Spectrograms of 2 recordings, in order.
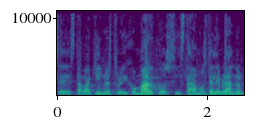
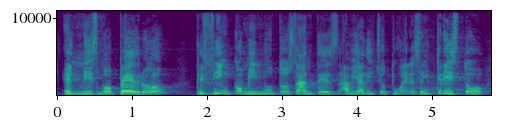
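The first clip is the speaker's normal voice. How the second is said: preaching at full force; 5 semitones higher, 5 dB louder than usual. Acted. Preacher telling the congregation about Peter, fervent preaching. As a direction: build the climax, proclaim each title.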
